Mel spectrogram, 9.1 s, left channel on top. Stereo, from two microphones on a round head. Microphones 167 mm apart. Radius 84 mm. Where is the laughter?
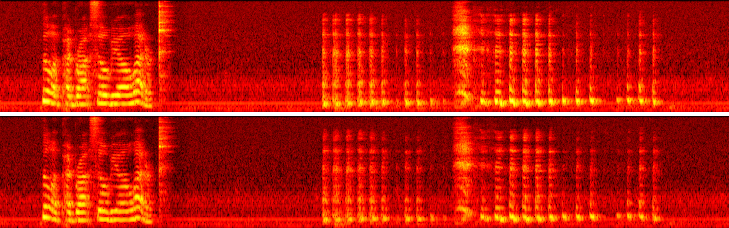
65° left (ahead or behind), 1.1 m.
